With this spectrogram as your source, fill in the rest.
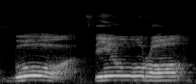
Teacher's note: ro-nya berharokat fathah, maka ro dibaca tafkhim, tebal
